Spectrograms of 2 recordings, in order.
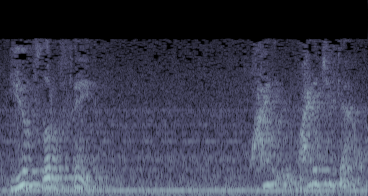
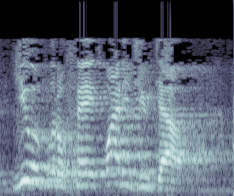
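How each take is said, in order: First: Much softer, close and intimate; private, personal rebuke. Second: Jesus scolding Peter for all to hear; a firm rebuke meant for the whole boat to hear; public rebuke. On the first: Jesus quietly asks sinking Peter one-on-one, hushed and personal. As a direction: say it just for him, softly up close. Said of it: "talking to him personally". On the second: Jesus rebukes Peter before everyone, a firm public rebuke. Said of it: "right next to the boat so everybody else can hear". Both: Retold or imitated.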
